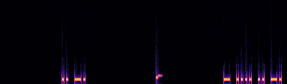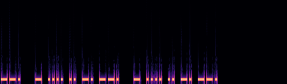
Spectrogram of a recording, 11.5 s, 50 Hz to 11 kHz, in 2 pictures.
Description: Morse code, heard as a keyed tone, about 28 wpm, 700 Hz. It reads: IN THING THING THING
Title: Top 200 Words Repeated 28wpm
